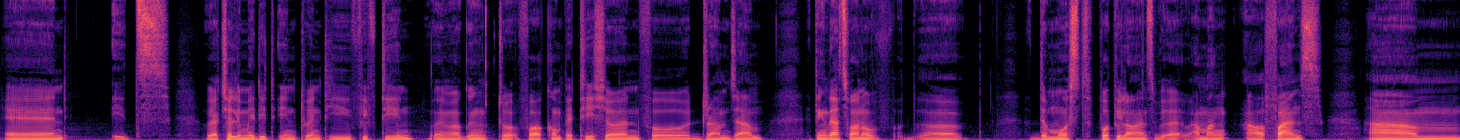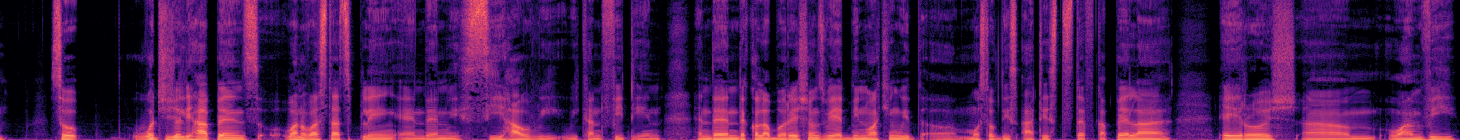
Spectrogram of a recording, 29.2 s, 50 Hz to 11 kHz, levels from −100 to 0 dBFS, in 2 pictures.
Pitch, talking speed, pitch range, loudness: 100 Hz, 150 wpm, 95-105 Hz, -27 LUFS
